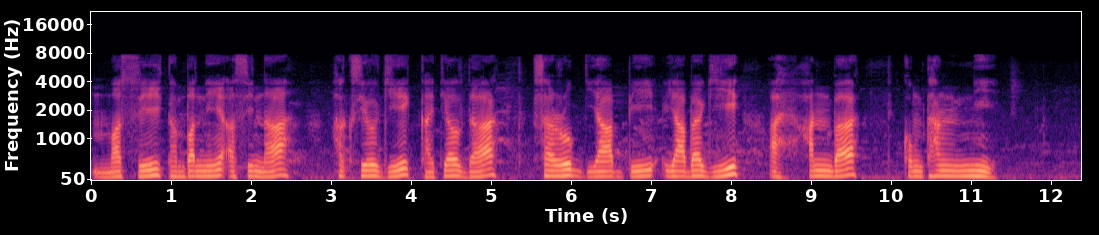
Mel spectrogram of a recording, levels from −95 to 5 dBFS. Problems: none marked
